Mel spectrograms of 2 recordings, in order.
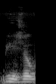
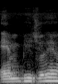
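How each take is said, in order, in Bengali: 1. শব্দটি V ধ্বনি দিয়ে শুরু হয়। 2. শব্দটি M ধ্বনি দিয়ে শুরু হয়। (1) "ইয়াৰ প্ৰনাউন্সিয়েশ্যনটো আমি ভিজো বুলিয়ে কৰিম" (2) "এইটো এম ভিজোহে হ'ব লাগিছিলে বাট নো"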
